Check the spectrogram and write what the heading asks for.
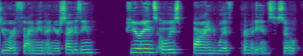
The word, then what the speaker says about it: purines: adenine and guanine are purines. And the way you remember it is that purines sounds like the word pure, like angels.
